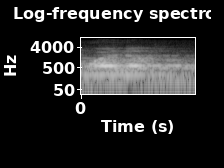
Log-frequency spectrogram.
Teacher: setelahnya ada huruf bertasydid maka mad lazim dibaca 6 harakat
